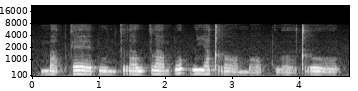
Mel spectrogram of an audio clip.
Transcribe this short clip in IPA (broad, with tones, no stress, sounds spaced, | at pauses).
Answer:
m a˨˩ t̚ k ɛː˧ p u˨˩ n k r a˧ w k l a˧ m p o˥˩ k̚ w i˦˥ a̯ t r ɔː˨˩ m ɔː˨˩ p̚ k w ɤː˨˩ t r oː˧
